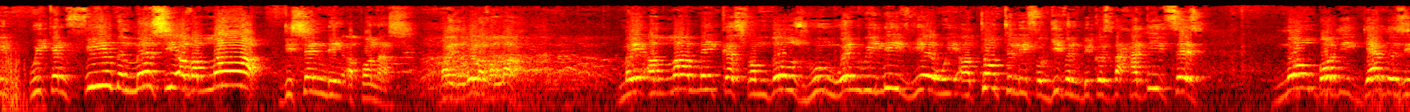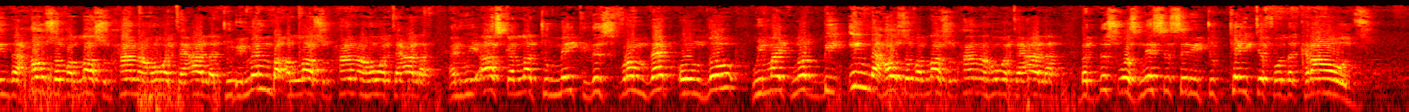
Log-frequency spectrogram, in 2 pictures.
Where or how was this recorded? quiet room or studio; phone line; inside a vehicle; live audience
live audience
